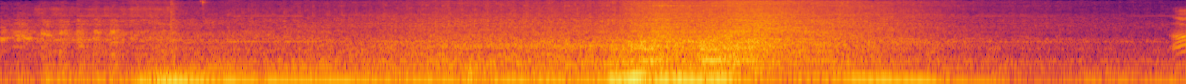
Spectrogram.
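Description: A classic car engine, freshly fitted with a new battery, runs steadily close by, with a couple of rising revs swelling over an even idle and no voices.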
